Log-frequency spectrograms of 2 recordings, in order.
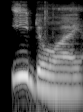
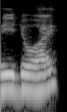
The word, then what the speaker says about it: aidoi: Under the usual pressure of the clock, Joe was able to pull off an efficient combination, starting with the OSW AIDOI, pronounced idoi, I think, and it's the plural of eidos, which is a Greek term for respect.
